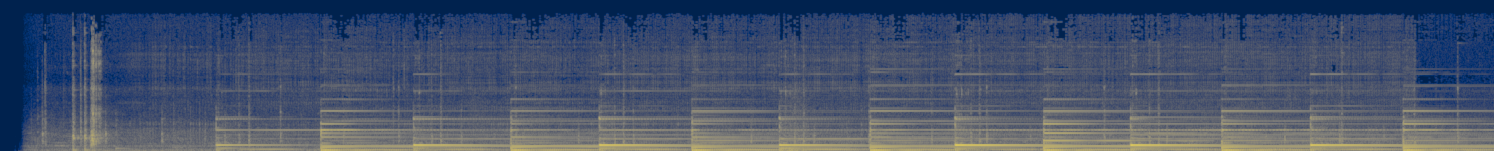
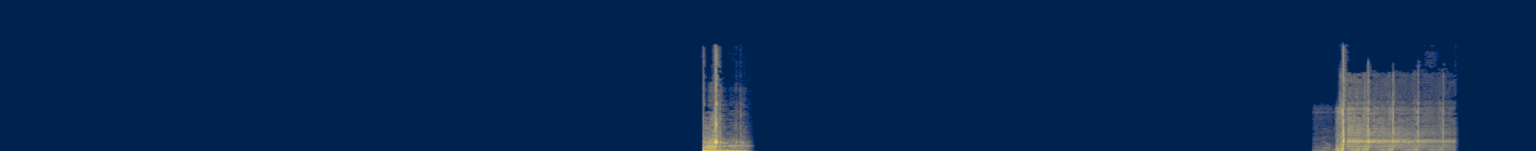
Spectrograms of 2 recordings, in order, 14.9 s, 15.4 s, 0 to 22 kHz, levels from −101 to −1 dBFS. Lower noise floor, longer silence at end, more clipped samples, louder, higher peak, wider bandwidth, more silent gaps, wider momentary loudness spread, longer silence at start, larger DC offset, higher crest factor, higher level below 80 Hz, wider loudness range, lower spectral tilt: second, -47 dBFS vs under -90 dBFS; second, 0 s vs 0.8 s; neither; second, -25 LUFS vs -21 LUFS; second, -8 dBFS vs 0 dBFS; first, 19.5 kHz vs 13.5 kHz; second, none vs 7.58-13.12 s; second, 13 LU vs 21 LU; second, 0.35 s vs 7.05 s; neither; second, 18 dB vs 30 dB; second, -60 dBFS vs -36 dBFS; about the same, 7 LU vs 5 LU; about the same, -4 dB/octave vs -3.5 dB/octave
